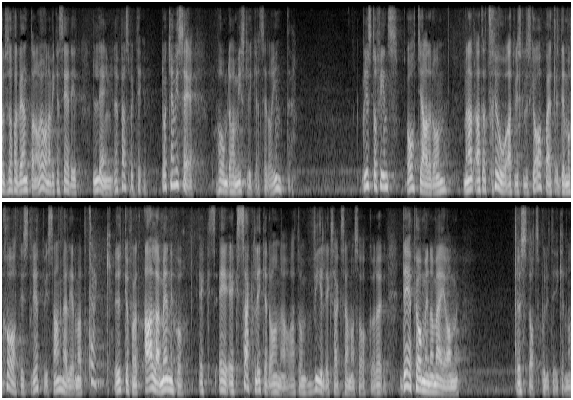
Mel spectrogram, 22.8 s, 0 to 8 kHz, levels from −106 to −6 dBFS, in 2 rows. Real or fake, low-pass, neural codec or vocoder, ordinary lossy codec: real; 7.2 kHz; none; none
